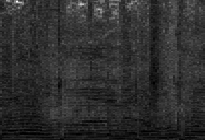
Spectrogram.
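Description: Music: a song with singing over a steady bass line.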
